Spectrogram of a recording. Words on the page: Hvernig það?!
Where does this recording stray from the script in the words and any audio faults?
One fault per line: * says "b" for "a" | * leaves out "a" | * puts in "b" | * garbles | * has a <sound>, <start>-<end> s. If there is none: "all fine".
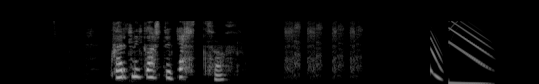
* puts in "gastu gert"
* has a laugh, 2.8-3.6 s
* has a chirp, 4.3-5.0 s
